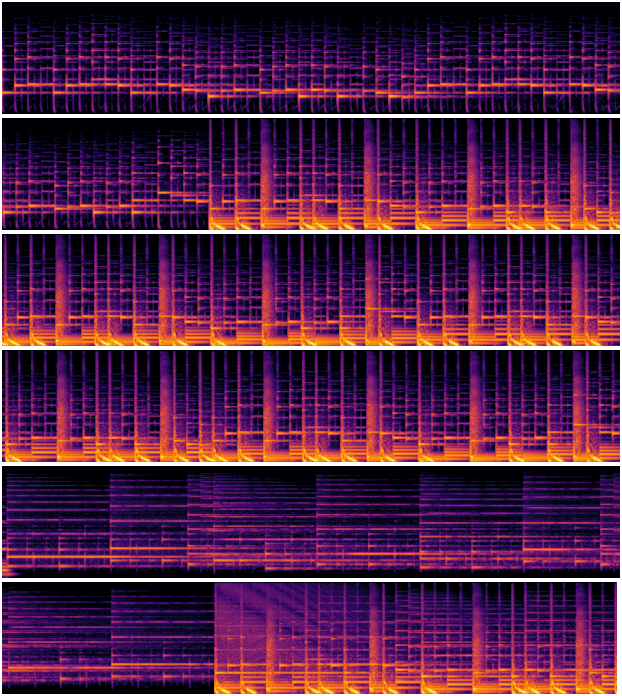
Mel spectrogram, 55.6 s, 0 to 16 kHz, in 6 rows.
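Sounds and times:
8-bit title music: 0:12.4 - 0:37.2, 0:49.6 - 0:55.5.

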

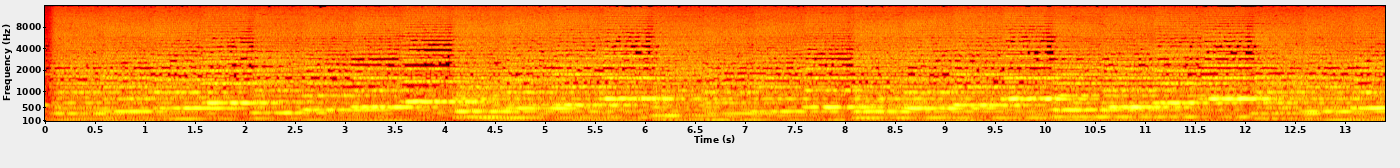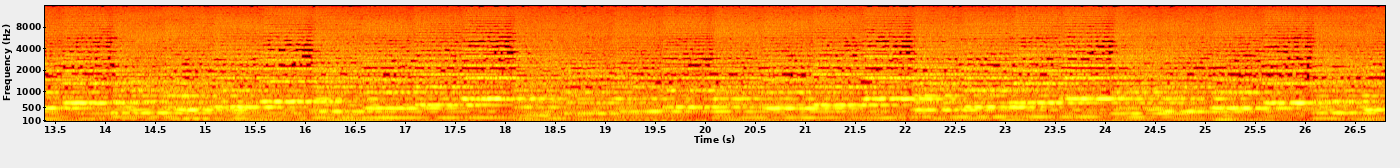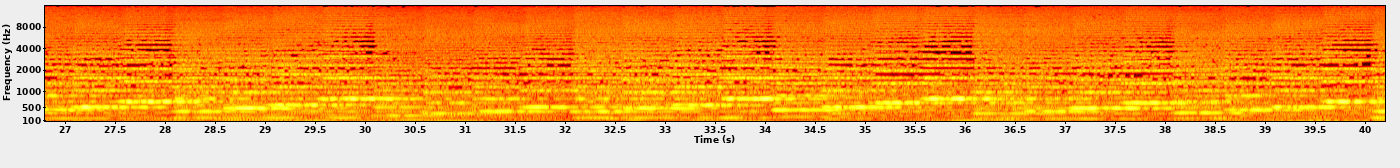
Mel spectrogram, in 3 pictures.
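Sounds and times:
romantic chill loopable music: 0:00.0 - 0:40.1.

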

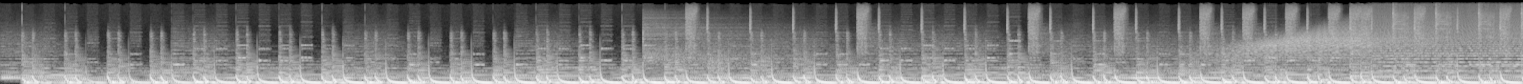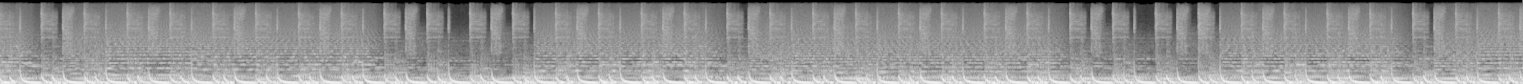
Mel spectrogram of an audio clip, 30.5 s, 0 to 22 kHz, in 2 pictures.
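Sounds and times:
ocean trance music: 0:00.0 - 0:30.4.

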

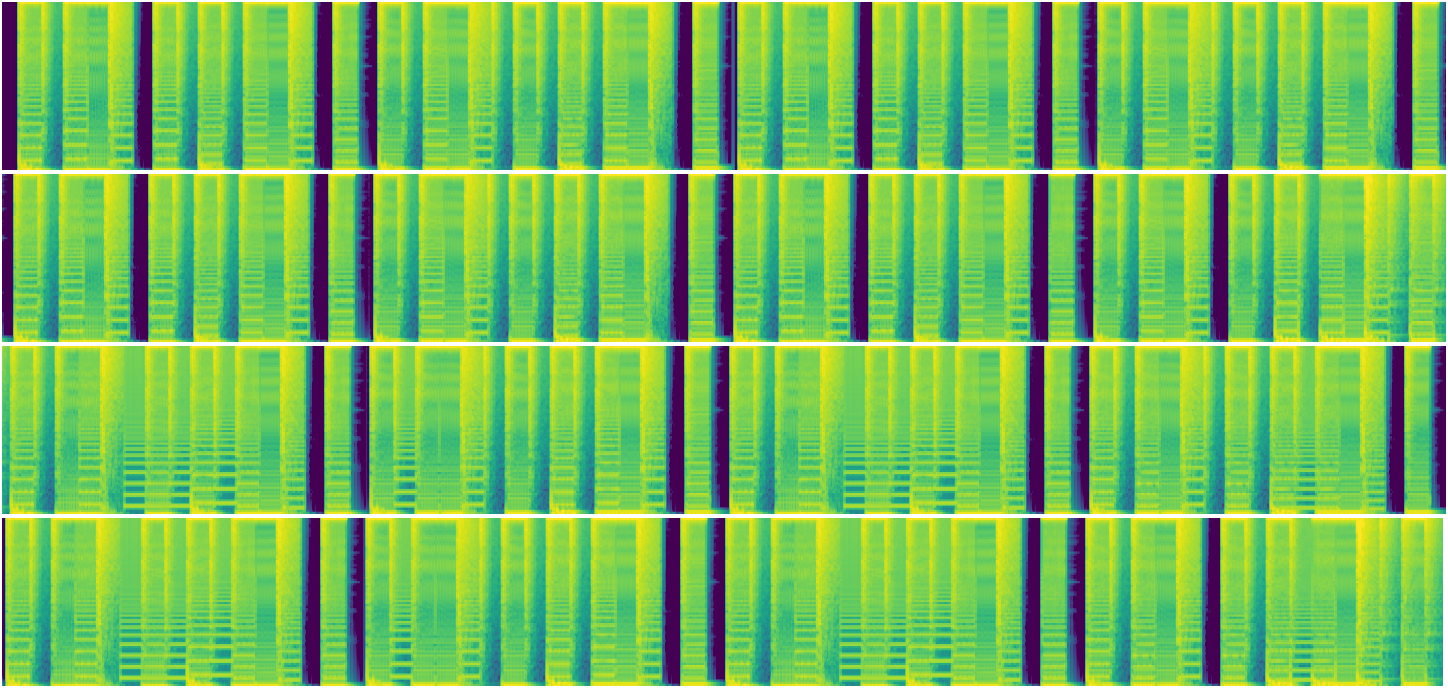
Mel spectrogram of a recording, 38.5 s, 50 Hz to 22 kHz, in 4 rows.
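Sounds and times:
analog beats: 0:00.1 - 0:38.4
chiptune music: 0:00.1 - 0:38.4.

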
